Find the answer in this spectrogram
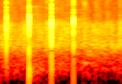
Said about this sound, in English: Let's just clap. Right? Yeah?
